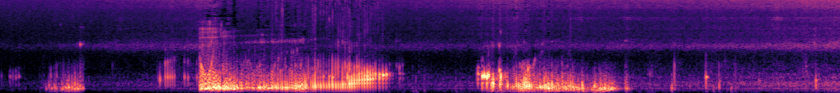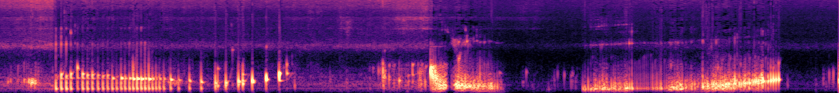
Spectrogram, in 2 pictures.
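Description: Repeated low gurgling, rumbling growls in long bursts with brief pauses; normal hunger-related stomach growling.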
